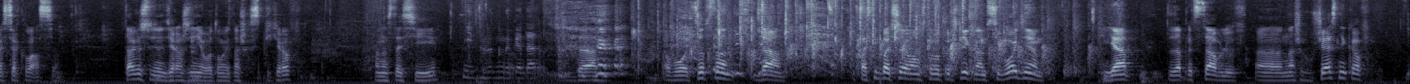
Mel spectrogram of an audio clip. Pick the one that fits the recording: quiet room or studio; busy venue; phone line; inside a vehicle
busy venue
